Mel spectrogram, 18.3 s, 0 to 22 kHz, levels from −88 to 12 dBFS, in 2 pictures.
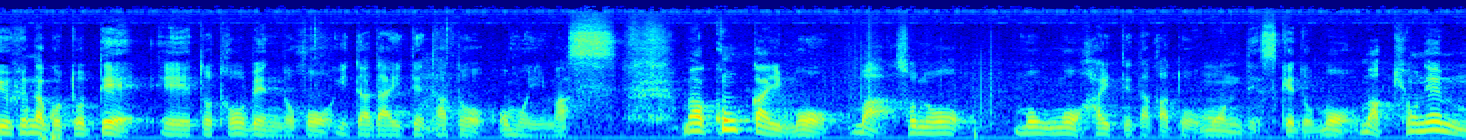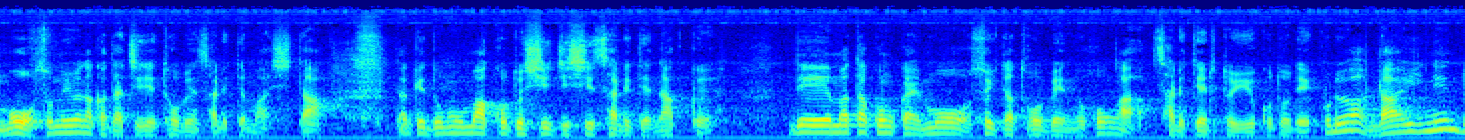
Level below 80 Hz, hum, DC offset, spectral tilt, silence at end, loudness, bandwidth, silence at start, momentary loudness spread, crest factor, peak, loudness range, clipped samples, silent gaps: -58 dBFS; none; under 0.1%; -3.5 dB/octave; 0 s; -32 LUFS; 19 kHz; 0 s; 9 LU; 22 dB; -10 dBFS; 4 LU; under 0.1%; none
